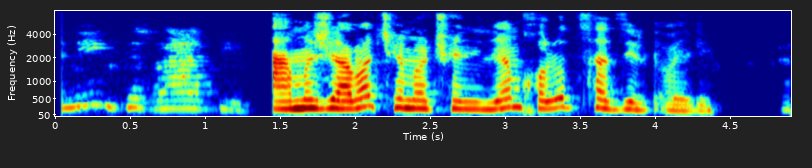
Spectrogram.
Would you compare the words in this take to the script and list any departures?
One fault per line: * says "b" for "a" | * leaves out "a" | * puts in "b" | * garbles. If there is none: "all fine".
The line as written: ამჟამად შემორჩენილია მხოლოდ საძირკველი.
all fine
